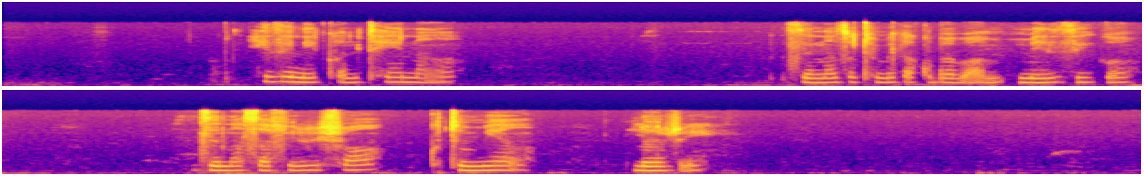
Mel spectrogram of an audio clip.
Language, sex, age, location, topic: Swahili, female, 18-24, Mombasa, government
